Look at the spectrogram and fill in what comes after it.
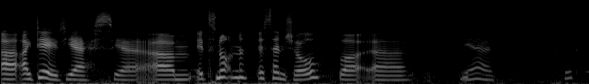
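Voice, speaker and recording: Speaking with an English accent, a woman with a fairly high pitch and a bright, sharp tone talks at a fairly slow pace with ordinary pitch variation, long, frequent pauses and big swings in loudness. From London, England. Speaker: volunteer camera operator. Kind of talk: casual interview.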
